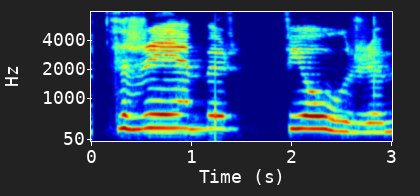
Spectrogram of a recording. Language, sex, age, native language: Icelandic, female, 8, Icelandic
